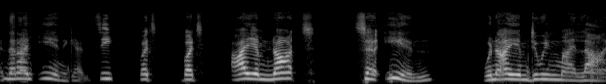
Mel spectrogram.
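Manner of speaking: lecturing, instructor-style, workshop teacher delivery. Retelling a comedy scene of an acting workshop: imitating Ian McKellen. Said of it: "And he goes".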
